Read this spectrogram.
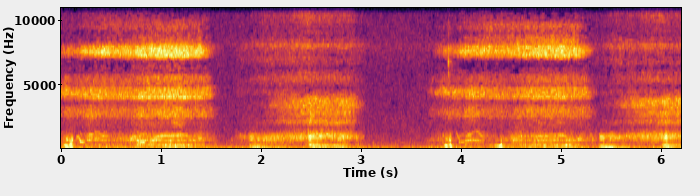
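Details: Exhausted person sleeping: loud, rattling snores with each in-breath, separated by quieter out-breaths; ordinary adult snoring.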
